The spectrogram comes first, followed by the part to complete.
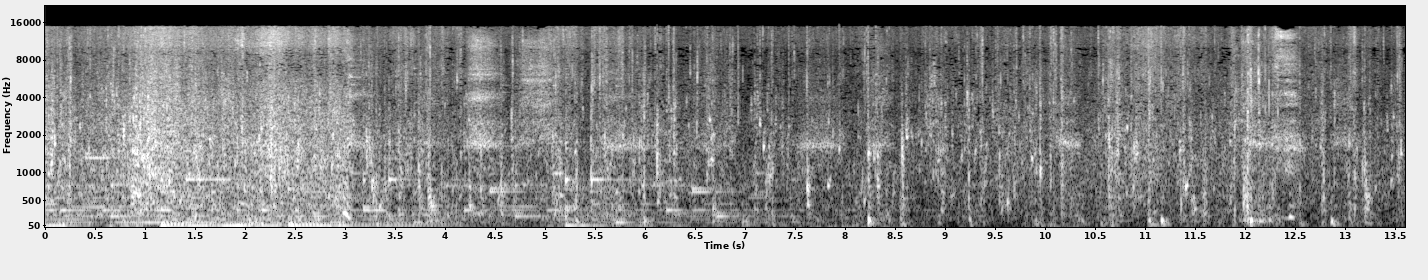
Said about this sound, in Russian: Хватается за край лодки. С трудом забирается в нее.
